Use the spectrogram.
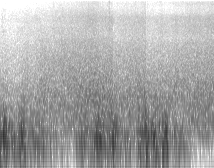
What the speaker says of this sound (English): The wind's supposed to kick up tonight and get really, really cold.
